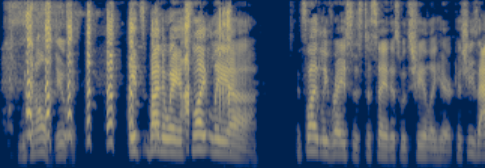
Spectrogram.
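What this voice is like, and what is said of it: Usual voice. Nothing is said of it.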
